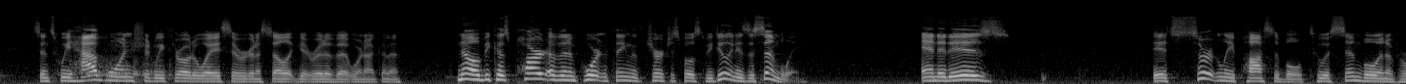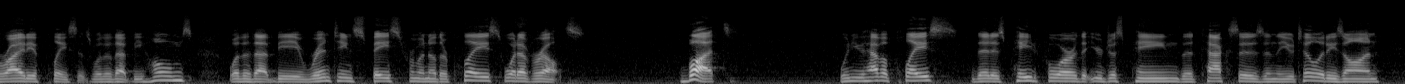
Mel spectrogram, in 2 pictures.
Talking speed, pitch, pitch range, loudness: 185 wpm, 140 Hz, 120-160 Hz, -29 LUFS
